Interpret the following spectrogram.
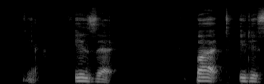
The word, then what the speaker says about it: izzat: that is is that that's how it's pronounced pronounce it is it yeah is it but it is spelled i z z a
